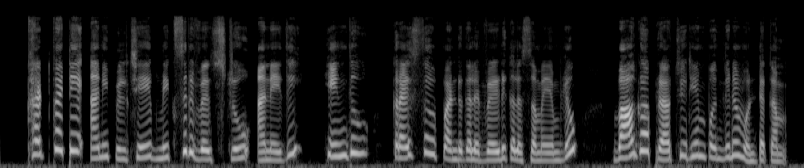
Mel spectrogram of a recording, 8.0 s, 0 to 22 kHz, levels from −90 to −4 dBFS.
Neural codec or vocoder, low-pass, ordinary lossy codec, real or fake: codec, 44.1 kHz, 3.4 kbps, Pupu-Codec; 14.4 kHz; none; fake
